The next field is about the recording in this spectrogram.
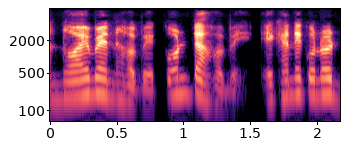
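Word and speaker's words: Neumann: আছে ডিরাইভেটিভ থাকবে না নয়মন বাউন্ডারি কন্ডিশন উচ্চারণ কিন্তু নিউম্যান হবে না উচ্চারণ হবে নয়ম্যান তাইলে আমাদের বাউন্ডারি কন্ডিশনে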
